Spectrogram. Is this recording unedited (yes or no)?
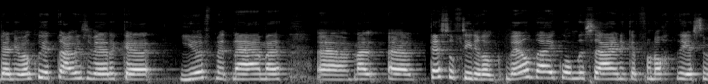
no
